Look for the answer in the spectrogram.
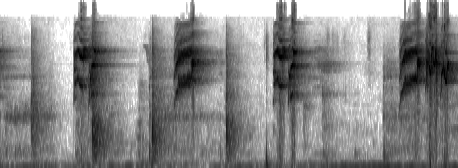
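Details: Champion lovebird in a relaxed ngekek performance: rapid, high, shrill chattering bursts of squeaky notes, each about a third of a second long, coming roughly every second, separated by short sharp ticks and brief pauses.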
